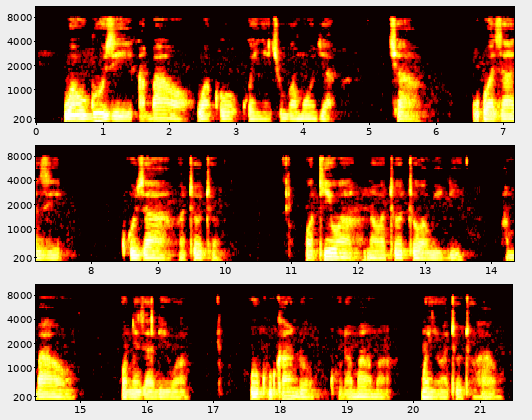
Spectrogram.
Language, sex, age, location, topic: Swahili, male, 18-24, Kisii, health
